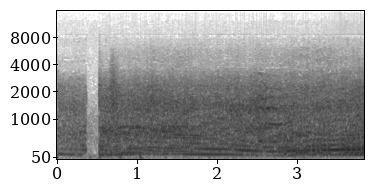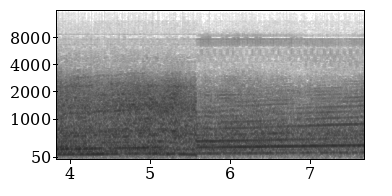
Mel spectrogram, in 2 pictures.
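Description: A car engine turns over and revs up, its steady drone rising in pitch as the vehicle pulls away and accelerates, fairly loud with no voices.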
